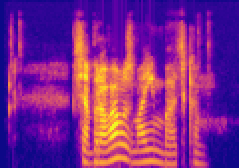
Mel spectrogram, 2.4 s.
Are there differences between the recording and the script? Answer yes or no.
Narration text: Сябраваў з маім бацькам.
no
